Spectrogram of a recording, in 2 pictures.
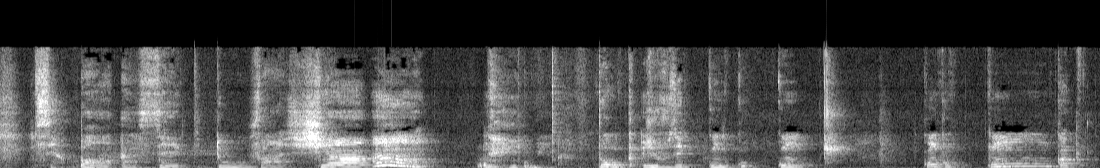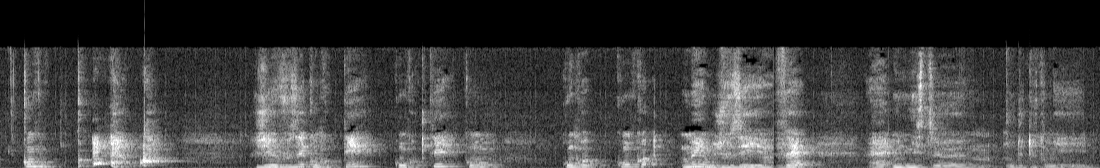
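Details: French-speaking woman who says she stutters, speaking in her own vlog; stuttering.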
